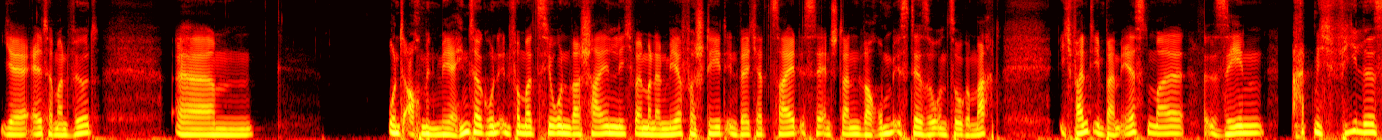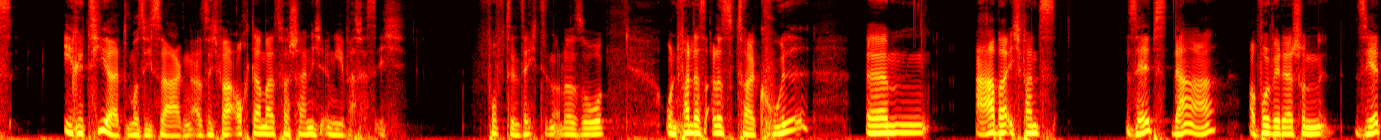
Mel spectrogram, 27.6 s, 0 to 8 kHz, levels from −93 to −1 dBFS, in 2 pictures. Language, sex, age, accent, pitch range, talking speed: German, male, 30-49, German, 125-155 Hz, 165 wpm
